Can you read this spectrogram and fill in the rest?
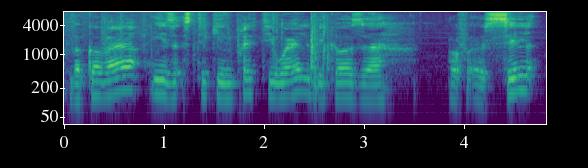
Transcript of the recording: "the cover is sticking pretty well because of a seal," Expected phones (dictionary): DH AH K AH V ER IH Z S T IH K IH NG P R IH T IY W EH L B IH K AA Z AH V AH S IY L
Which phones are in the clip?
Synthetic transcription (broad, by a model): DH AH K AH V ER IH Z S T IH K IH NG P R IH T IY W EH L B IH K AA Z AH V AH S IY L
